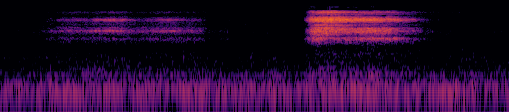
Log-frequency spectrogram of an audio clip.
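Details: Chiweenie dog in deep sleep: two soft, whistling, airy nasal breaths, the second louder; light snoring from a sleeping small dog.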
